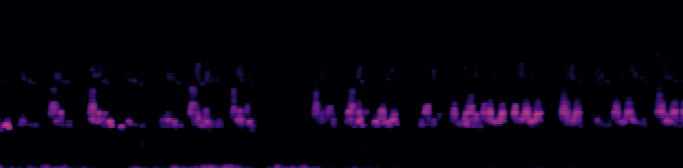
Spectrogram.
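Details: Paddyfield pipit young at the nest, being fed: high, thin squealing notes in quick clustered bursts, first mixed with rustling and movement, then a steady string of piercing cheeps.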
